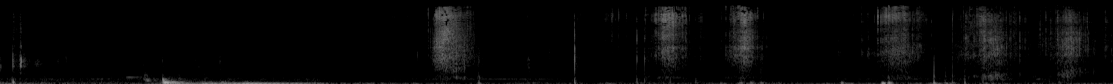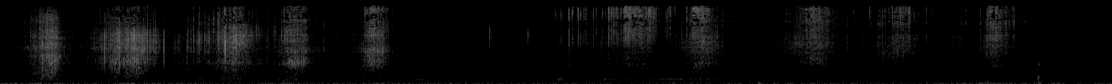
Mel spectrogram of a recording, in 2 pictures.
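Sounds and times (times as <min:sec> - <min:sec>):
faint steady low hum: 0:00.0 - 0:04.2
low thump: 0:01.4 - 0:03.0
pouring rustling grain: 0:04.3 - 0:04.8, 0:08.6 - 0:15.1, 0:16.7 - 0:21.4.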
